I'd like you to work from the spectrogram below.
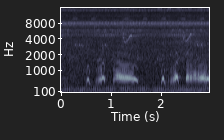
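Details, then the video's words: Trained spotted dove (tekukur), cared for nearly five months, cooing on its first ground outing in the stuttering big-voice style: two short notes then a long, low coo, given twice over a steady background hum. "Ajaran suara besar kuk 1 gagap panas 2 kali"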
